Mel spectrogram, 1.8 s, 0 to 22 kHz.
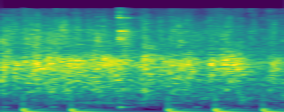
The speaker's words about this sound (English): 122 women, 122 women, you can applaud that.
